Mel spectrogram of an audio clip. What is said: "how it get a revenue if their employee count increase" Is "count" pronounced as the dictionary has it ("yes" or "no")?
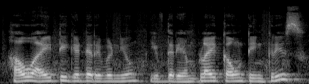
yes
